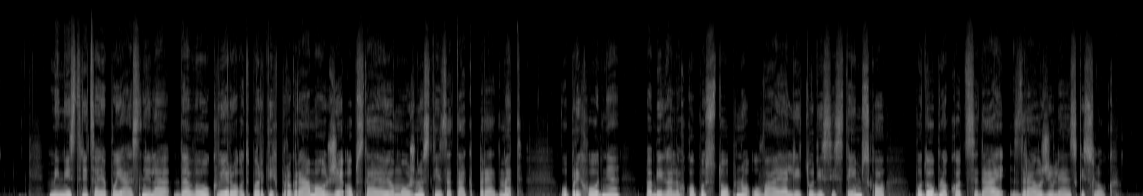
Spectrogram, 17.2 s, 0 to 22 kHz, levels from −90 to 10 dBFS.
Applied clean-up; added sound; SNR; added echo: none; none; none; none.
